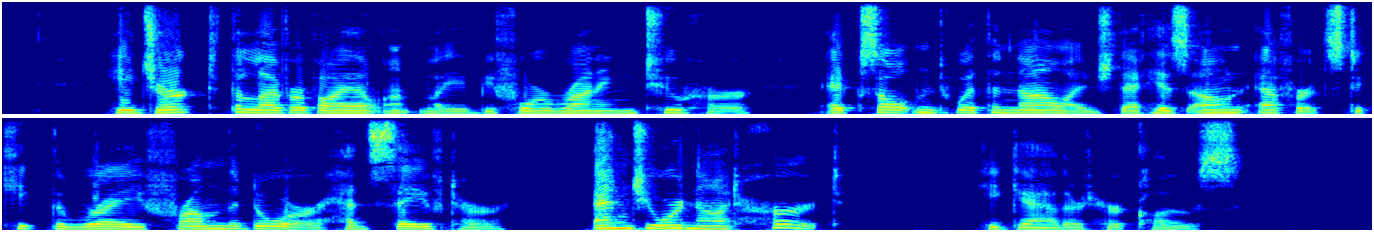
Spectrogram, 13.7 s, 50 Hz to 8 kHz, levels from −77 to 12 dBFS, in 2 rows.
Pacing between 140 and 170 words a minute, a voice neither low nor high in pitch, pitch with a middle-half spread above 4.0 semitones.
No: average, 155 wpm; medium, 170 Hz; average, 2.8 semitones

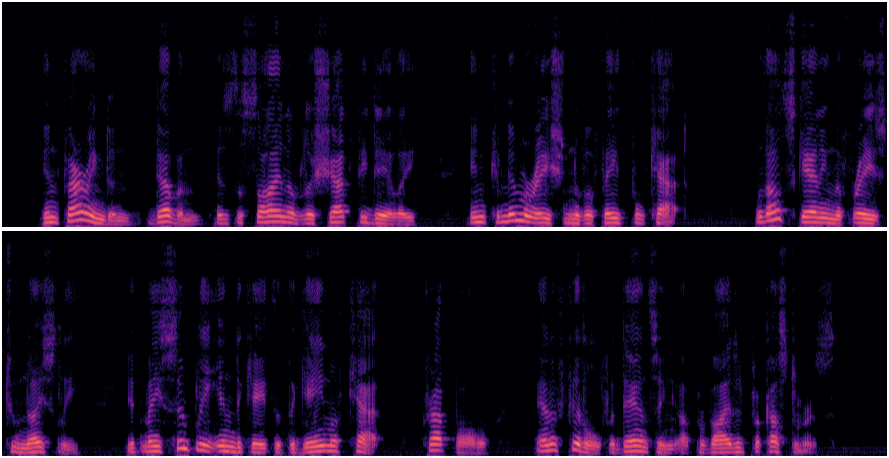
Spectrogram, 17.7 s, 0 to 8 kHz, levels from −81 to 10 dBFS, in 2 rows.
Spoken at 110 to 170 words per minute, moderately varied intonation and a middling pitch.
Yes: average, 140 wpm; average, 4.4 semitones; medium, 170 Hz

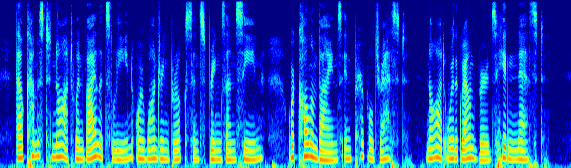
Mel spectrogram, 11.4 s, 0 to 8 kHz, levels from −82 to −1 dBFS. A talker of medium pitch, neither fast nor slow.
No: medium, 170 Hz; slow, 125 wpm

